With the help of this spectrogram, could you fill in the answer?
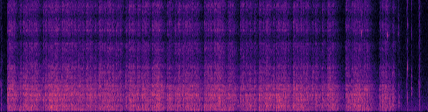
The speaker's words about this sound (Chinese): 你听到了吗？这就是放鞭炮的声音。放是动词，在这里是用火烧的意思。鞭炮是名词，是一种样子长长的东西。放鞭炮就是用火烧鞭炮，鞭炮烧起来以后就会发出噼里啪啦很吵的声音。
